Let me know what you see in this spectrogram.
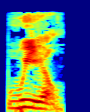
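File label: "wheel", American English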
